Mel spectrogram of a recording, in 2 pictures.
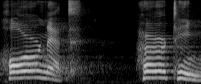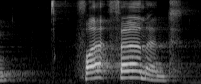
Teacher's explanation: letter R is not pronounced and vowel is pronounced long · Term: long syllable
